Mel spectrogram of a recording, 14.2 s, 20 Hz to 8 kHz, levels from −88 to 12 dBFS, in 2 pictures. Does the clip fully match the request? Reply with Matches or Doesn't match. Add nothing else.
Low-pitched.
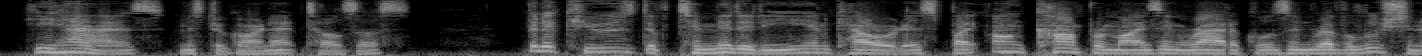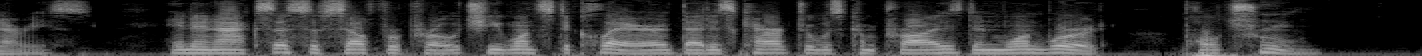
Matches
